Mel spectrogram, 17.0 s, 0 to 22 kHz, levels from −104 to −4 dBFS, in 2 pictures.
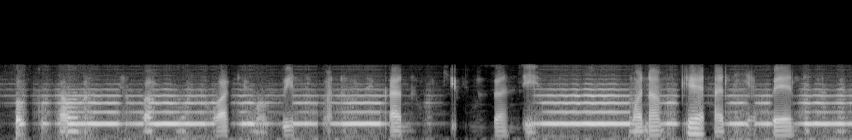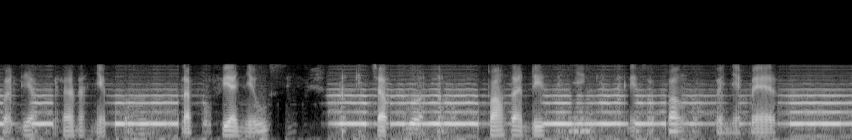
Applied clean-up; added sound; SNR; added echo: neural separator model SepFormer WHAMR!.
